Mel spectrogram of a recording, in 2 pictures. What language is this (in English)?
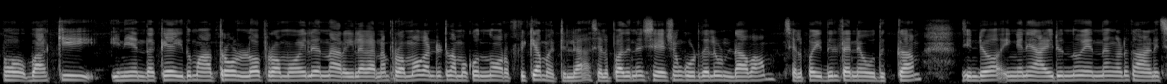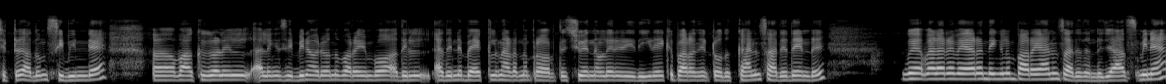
Malayalam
